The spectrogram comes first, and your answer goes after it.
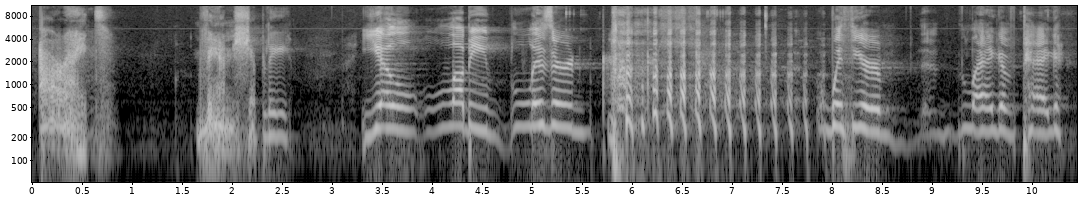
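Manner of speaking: slow, hammed-up pirate voice; badly faked pirate talk; bad pirate accent. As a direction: announce the winner like a clumsy pirate. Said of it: "I am so terrible".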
